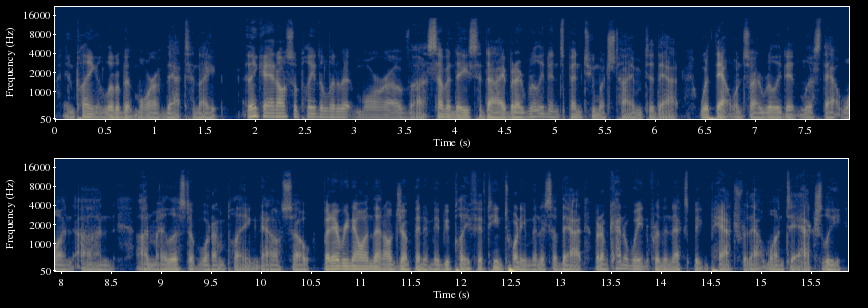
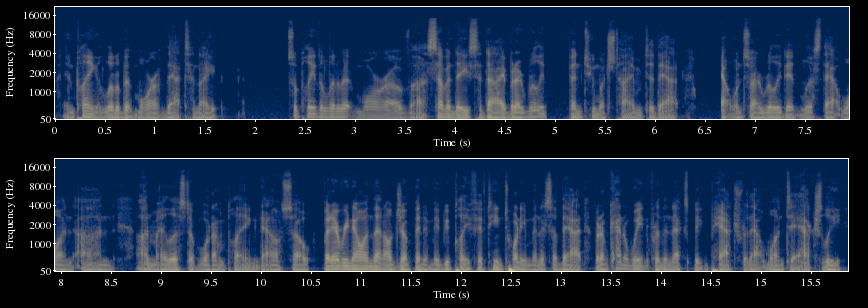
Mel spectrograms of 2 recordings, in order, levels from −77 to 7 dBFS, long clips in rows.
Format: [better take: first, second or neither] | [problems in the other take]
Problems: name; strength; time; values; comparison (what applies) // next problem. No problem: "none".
first | audio cutting out; at 2 s, at 5 s and at 6.5 s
